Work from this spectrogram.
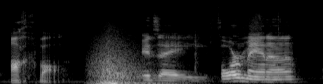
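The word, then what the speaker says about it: Hakbal: the deck is pronounced okball so it's the H isn't actually pronounced or it's very soft so it's okball is a four Mana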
